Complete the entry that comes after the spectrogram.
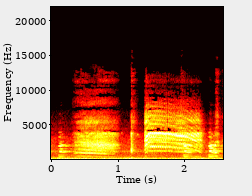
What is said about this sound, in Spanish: Al tener los dientes tan grandes, no pudo inflar el globo. Solo le salía un silbido.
